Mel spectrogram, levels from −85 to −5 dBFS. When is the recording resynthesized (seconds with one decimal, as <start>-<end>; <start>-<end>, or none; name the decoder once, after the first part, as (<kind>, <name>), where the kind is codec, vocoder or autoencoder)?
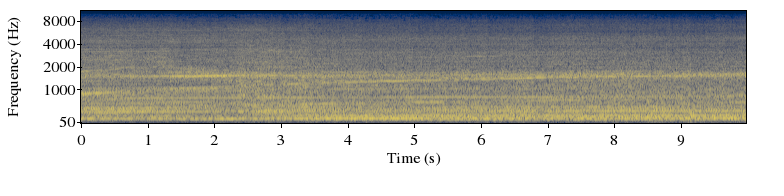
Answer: none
